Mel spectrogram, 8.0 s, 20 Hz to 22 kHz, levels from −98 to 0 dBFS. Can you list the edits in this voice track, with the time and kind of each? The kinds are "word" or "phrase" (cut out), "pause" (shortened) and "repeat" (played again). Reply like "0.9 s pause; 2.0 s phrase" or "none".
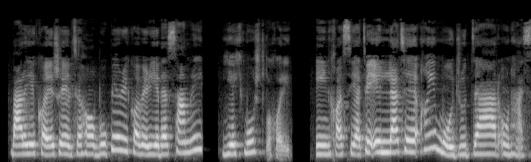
1.6 s word; 2.4 s word; 4.0 s word; 5.5 s word; 6.3 s word

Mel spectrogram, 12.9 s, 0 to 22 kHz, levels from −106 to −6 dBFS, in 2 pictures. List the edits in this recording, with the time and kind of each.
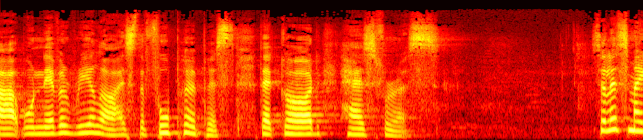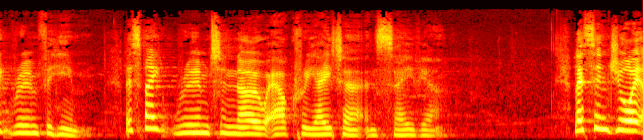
none

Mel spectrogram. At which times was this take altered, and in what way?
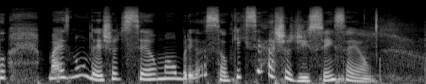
none

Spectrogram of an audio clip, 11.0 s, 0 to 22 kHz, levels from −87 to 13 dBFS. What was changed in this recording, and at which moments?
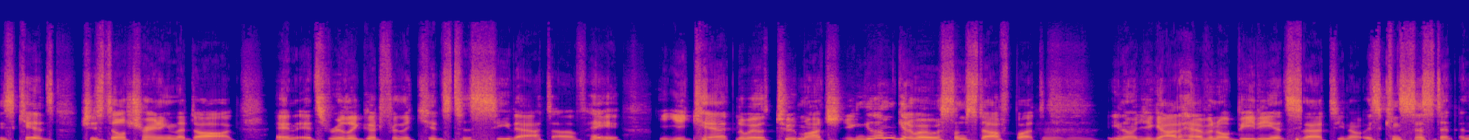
4.9 s pause; 5.5 s phrase; 9.7 s word

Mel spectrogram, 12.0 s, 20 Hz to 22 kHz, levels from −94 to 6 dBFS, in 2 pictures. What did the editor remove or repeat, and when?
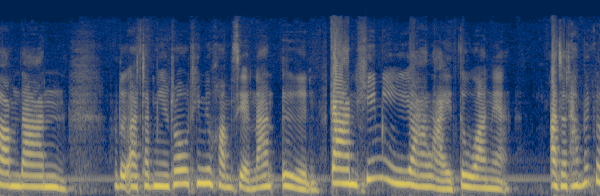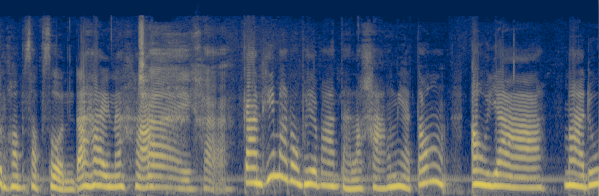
3.3 s pause; 8.4 s pause; 10.6 s pause

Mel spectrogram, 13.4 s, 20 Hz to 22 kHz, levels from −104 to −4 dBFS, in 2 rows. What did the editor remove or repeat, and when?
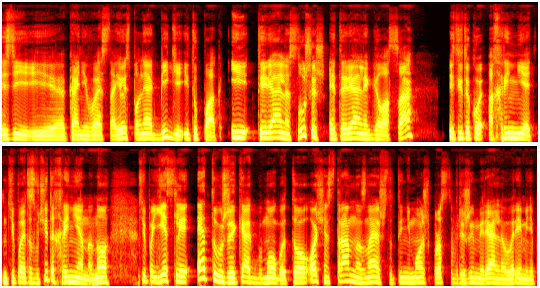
8.4 s word

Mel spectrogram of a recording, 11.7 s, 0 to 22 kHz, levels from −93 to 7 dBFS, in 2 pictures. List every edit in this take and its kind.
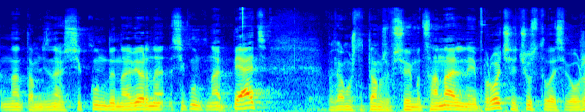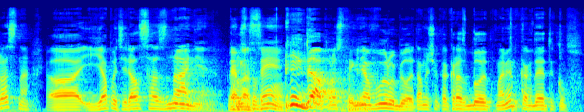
6.2 s pause

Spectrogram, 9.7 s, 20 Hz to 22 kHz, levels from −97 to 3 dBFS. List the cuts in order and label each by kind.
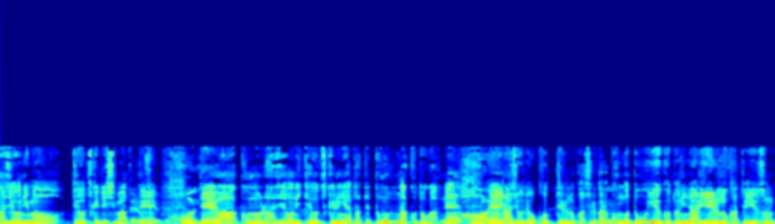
6.3 s word

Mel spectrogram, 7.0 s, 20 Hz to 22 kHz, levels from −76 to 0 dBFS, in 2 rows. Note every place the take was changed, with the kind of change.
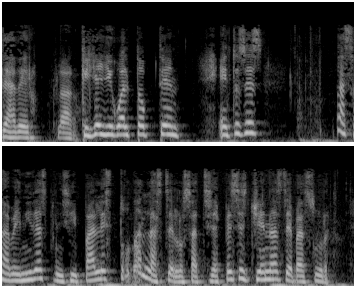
3.4 s word; 5.2 s word

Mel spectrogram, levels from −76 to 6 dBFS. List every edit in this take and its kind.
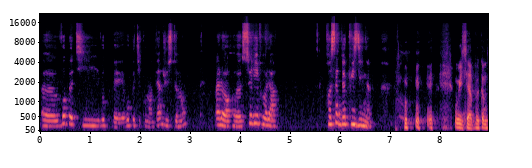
5.6 s pause

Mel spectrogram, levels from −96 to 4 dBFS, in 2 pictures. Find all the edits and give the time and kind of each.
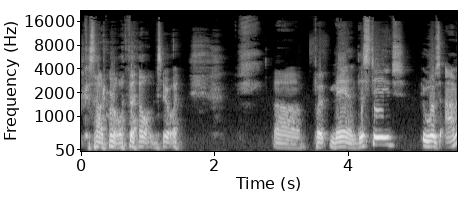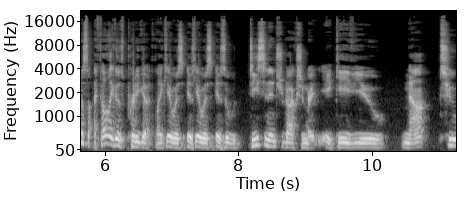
3.4 s pause; 5.0 s pause; 7.3 s repeat; 9.0 s word

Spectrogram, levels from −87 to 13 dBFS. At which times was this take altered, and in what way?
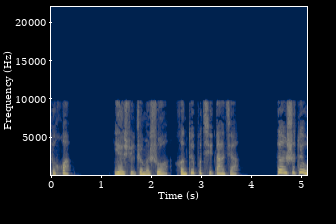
2.4 s pause

